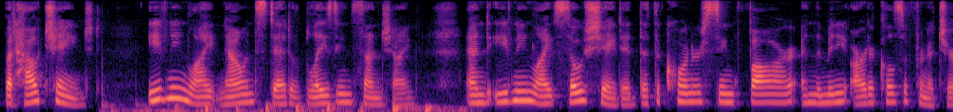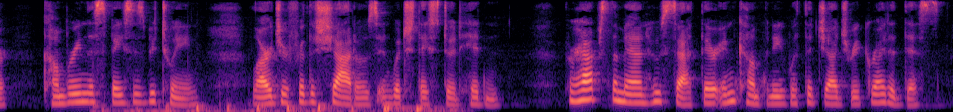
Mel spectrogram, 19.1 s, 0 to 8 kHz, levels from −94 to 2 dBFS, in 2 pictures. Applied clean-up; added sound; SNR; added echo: none; Run; 13 dB; none.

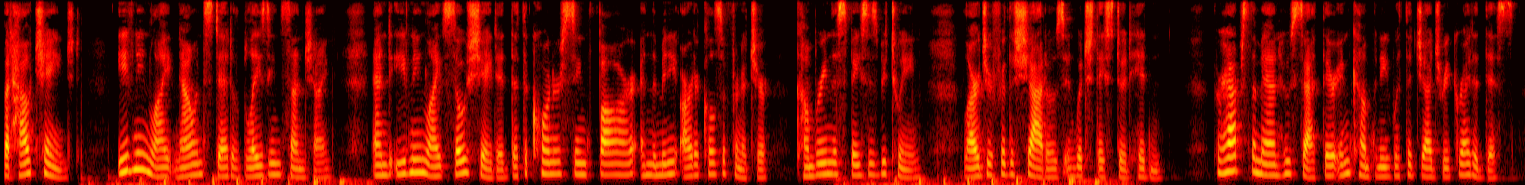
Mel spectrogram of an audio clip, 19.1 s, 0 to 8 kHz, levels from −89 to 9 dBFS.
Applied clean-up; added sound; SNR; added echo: neural mask model DeepFilterNet 3.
